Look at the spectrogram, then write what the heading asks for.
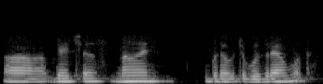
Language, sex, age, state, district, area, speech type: Kashmiri, male, 18-30, Jammu and Kashmir, Ganderbal, rural, conversation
